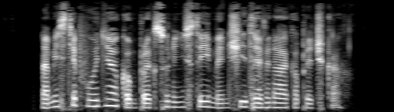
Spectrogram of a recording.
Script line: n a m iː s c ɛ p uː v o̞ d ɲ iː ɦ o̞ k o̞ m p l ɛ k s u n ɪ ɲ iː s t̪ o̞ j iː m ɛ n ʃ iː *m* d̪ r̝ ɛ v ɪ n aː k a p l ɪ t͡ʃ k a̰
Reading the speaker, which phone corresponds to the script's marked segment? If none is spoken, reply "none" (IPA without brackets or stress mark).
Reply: none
